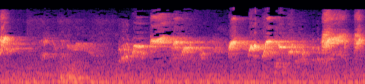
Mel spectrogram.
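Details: Two caged red-whiskered bulbuls in a singing duel, one wild-caught after a season in captivity: a sliding note, then bubbly, whistled phrases that rise and fall in quick runs.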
